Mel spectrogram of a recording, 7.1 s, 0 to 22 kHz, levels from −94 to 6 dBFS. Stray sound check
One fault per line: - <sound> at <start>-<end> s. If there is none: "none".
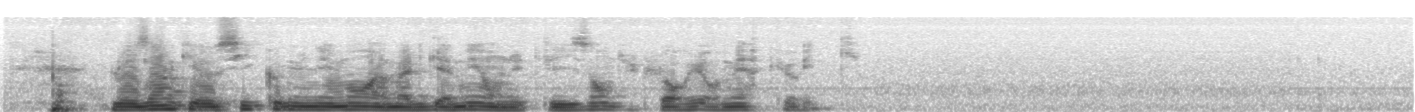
none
